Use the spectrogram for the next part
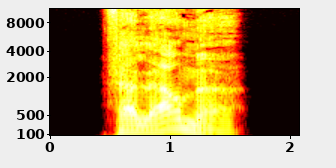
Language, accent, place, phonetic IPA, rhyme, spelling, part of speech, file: German, Germany, Berlin, [fɛɐ̯ˈlɛʁnə], -ɛʁnə, verlerne, verb, De-verlerne.ogg
- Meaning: inflection of verlernen: 1. first-person singular present 2. first/third-person singular subjunctive I 3. singular imperative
